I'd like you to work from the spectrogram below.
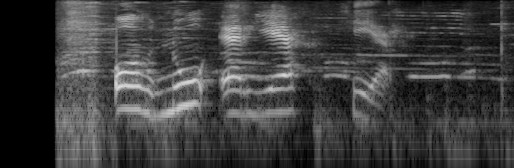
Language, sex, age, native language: Icelandic, male, 9, Icelandic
